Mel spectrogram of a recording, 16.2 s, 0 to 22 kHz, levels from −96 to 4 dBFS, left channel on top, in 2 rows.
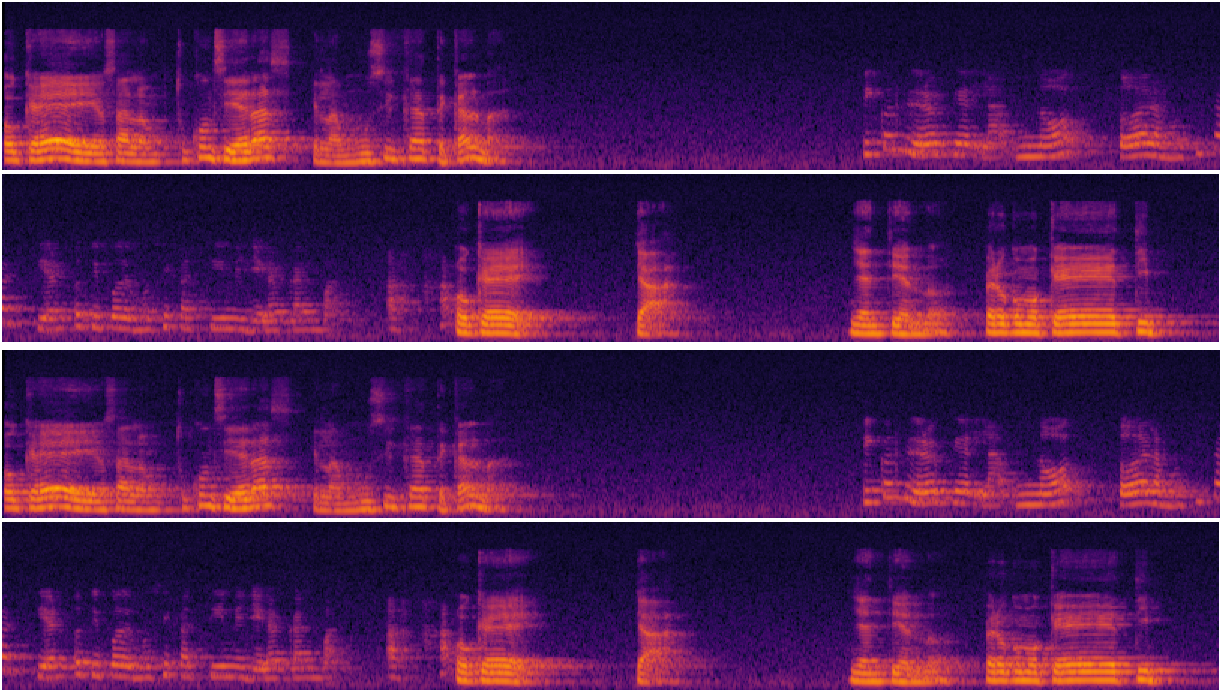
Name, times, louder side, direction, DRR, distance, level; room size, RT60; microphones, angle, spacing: voice 1, 0.0-3.4 11.1-11.7 12.3-12.7 13.8-15.9, left 2 dB, 20° left, 0.6 m, -25 dB
voice 2, 5.7-7.2 7.4-10.4 10.7-11.1, right 2 dB, 25° right, 1.5 m, -37 dB
22.0 x 9.5 x 2.5 m
head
